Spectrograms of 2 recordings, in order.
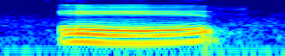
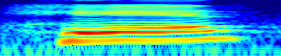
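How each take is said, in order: First: The word starts with a vowel, no H. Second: The word starts with a clear H sound. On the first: The speaker calls it right. "did you listen to my pronunciation?" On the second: The speaker calls it wrong. "नहीं कहते हैं"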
